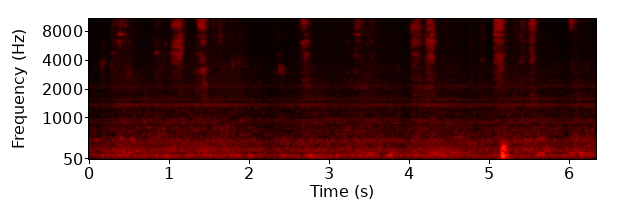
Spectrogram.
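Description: Small scissors snipping through a sheet of craft foam: a run of faint, irregular snips, with one louder snip about five seconds in.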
